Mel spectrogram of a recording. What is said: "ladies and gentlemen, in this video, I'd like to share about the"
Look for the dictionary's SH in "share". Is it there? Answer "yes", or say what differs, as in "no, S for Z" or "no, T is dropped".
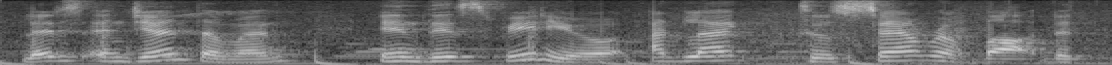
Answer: no, S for SH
